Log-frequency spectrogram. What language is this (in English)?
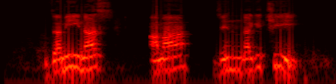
Domaaki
